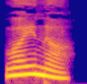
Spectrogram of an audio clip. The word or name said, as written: ವೈನ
